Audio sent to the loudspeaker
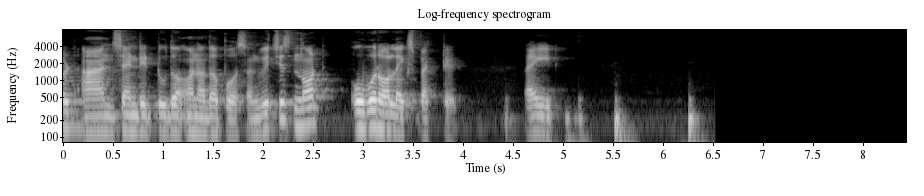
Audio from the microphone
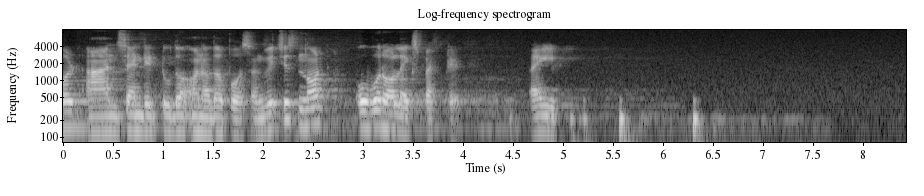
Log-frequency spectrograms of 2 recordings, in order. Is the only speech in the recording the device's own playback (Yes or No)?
Yes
